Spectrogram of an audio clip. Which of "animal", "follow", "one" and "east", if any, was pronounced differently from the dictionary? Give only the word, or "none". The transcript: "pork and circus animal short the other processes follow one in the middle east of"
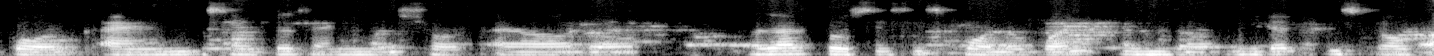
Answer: one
